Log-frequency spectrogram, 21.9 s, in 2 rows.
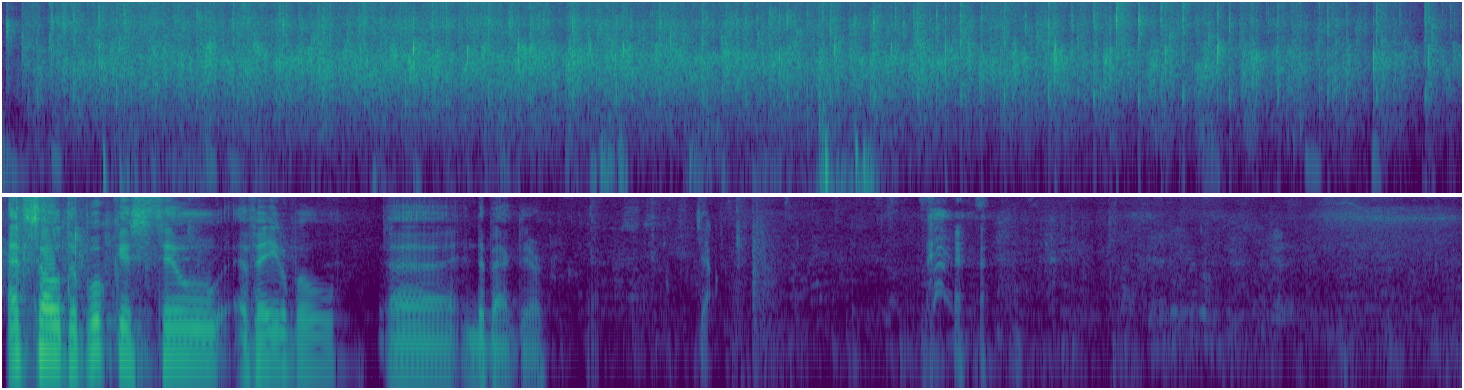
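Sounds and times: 
audience applause: 0.0s - 12.2s
speech: 11.0s - 15.1s
laughter: 17.8s - 20.2s.

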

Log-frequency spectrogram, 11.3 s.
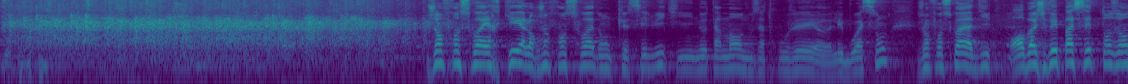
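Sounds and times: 
audience applause: 0.0s - 4.4s
speech: 4.3s - 11.2s.

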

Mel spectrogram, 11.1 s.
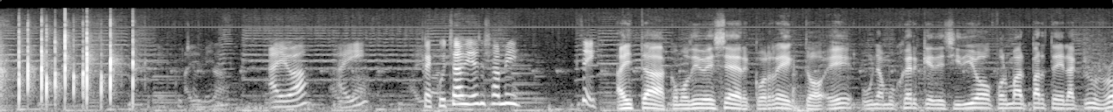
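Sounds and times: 
applause: 0.0s - 1.5s
speech: 2.7s - 11.1s.

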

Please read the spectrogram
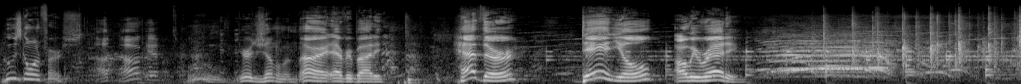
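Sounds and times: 
speech: 0.1s - 7.5s
audience cheering: 7.5s - 10.1s
scattered claps: 8.2s - 10.1s.

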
